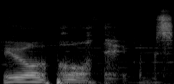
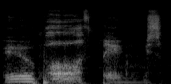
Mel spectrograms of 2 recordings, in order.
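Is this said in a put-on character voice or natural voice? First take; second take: natural voice; character voice. First: It is said in the speaker's own natural voice. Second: It is said in a strained put-on character voice. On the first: "I need to stop doing the Demon King's voice" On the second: "I'm gonna have to stop doing that that voice"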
